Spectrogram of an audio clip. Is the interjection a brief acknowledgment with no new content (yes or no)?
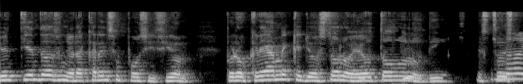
no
